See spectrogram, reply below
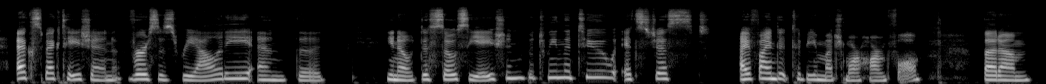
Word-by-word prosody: expectation 230 -6 +2
versus 225 -3 +2
reality, 230 +8 0
and 200 -2 -1
the 185 -2 -4
d - - -24 0.6
you 230 - +4
know, 195 -2 +3
dissociation 225 +4 +1
between 310 +1 -2
the 315 - +2
2, 320 0 -4
it's 235 0 -2
just 260 -1 -4 0.3
I 230 +2 +7
find 260 0 +4
it 245 - -3
to 245 - -5
be 220 -1 -2
much 195 -2 -1
more 180 0 -2
harmful. 185 +4 -4 0.6
But, 210 -1 +6
um, 195 0 +1
225 Hz, 140 wpm, -24 LUFS, 200-265 Hz, 0.6 s, I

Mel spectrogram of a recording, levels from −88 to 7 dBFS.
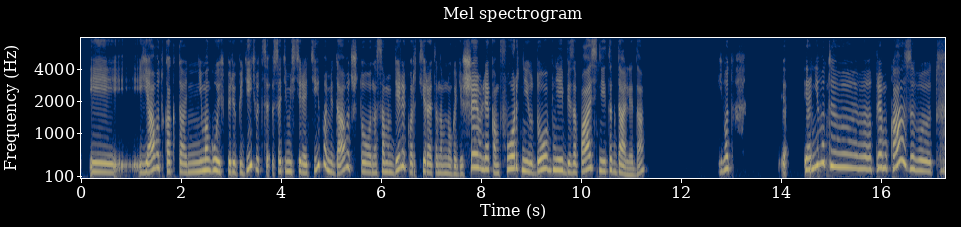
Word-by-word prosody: И 190 - 0 0.2
и - - -2
я 190 +6 +3
вот 275 0 -3
как-то 195 -2 -2
не 190 +2 -1
могу 225 0 +5
их 195 -1 0
переубедить 195 - +2
вот 230 -2 -5
с - - -5
с - - -12
этими 200 0 0
стереотипами, 205 - 0
да, 165 +7 -1
вот, 290 -2 -3
что 190 -9 -2
на 175 - -5
самом 185 -1 -3
деле 270 - +2
квартира- 185 -2 -3
это 170 -1 -3
намного 165 -2 -4
дешевле, 245 - +1
комфортнее, 225 - +1
удобнее, 225 +4 +3
безопаснее 205 +5 0
и - - -18
так 225 -5 -2
далее, 150 -8 -1
да. 160 - -6 1.5
И 195 - -9
вот. 255 +2 0 1.0
И - - -3 0.3
и - - +3
они, 255 +6 +3
вот, 370 -1 0
у, 275 -5 +1
прям 270 0 +1
указывают, 255 - +1
215 Hz, 140 wpm, -24 LUFS, 185-260 Hz, 1.5 s, могу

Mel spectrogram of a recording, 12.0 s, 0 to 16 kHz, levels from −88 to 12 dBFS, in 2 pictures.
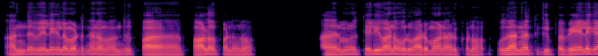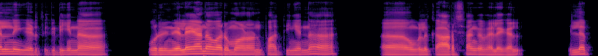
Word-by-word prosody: அந்த 125 +4 -1
வேலைகள 135 +1 +1
மட்டும் 125 +1 -2
தான் 130 -1 0
நம்ம 115 -2 -2
வந்து 120 +3 -5
பா 105 - +5 0.4
ஃபாலோப் 115 +3 +1
பண்ணனும். 100 +1 -5 0.7
அதன் 115 0 +1
மூலம் 135 -1 -3
தெளிவான 135 +1 +3
ஒரு 120 - 0
வருமானம் 120 +1 +1
இருக்கணும். 105 -1 -6 0.2
உதாரணத்துக்கு 135 0 +2
இப்ப 120 - -3
வேலைகள்னு 150 +1 +4
நீங்க 135 -2 0
எடுத்துக்கிட்டீங்கன்னா 125 0 -2 0.6
ஒரு 125 -1 +1
நிலையான 155 +5 +6
வருமானம்னு 135 0 +1
பார்த்தீங்கன்னா, 125 +4 -3 0.7
அ - - +1 0.2
உங்களுக்கு 115 0 -3
அரசாங்க 120 +3 -1
வேலைகள். 105 -1 -1 0.5
இல்ல 140 +2 +1
125 Hz, 145 wpm, -21 LUFS, 115-135 Hz, 0.7 s, நிலையான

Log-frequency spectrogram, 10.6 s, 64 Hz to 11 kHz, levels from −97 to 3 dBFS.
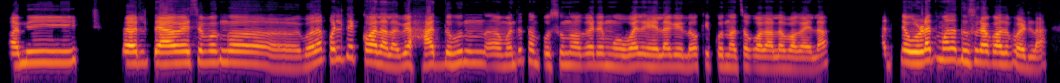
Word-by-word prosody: आणि 230 +2 -3 0.5
तर 225 0 +7
त्यावेळेस 225 +1 +6
मग 235 +1 -1
अ, 200 -8 -1
मला 210 +6 +1
परत 295 +4 -2
एक 310 - -2
कॉल 235 -3 +5
आला. 185 -3 +1
मी 210 +3 +1
हात 195 +2 +2
धुवून 225 +1 -5
अ, 190 0 -4
म्हणतात 200 +6 -7
ना, - - -2
पुसून 205 +1 -8
वगैरे 200 0 -2
मोबाईल 190 0 -2
घ्यायला 185 -1 0
गेलो, 180 +1 -4
की 200 - -10
कुणाचा 180 -1 -5
कॉल 170 -1 -1
आला 165 0 -1
बघायला 155 -1 -2
आणि - - -16
तेवढ्यात 240 +4 +6
मला 275 0 +2
दुसरा 235 -1 +3
कॉल 215 -1 +3
पडला. 170 -4 -2
210 Hz, 180 wpm, -23 LUFS, 185-230 Hz, 0.5 s, तर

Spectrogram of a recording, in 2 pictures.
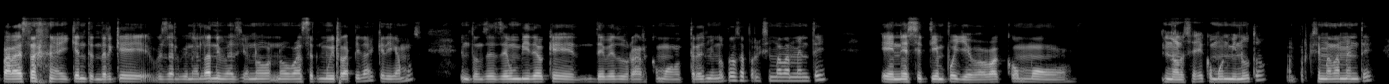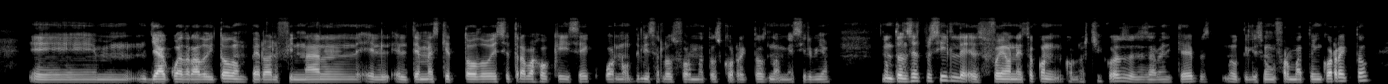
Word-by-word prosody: para 130 0 +8
eso 150 +4 +7
hay 130 -3 +1
que 140 - +4
entender 125 -3 0
que, 140 -2 +1
pues, 125 0 -7
al 120 -1 -1
final, 125 +1 -3
la 140 - +8
animación 125 -2 -1
no 130 0 0
no 125 0 -2
va 130 - +2
a - - -3
ser 130 - -2
muy 135 0 +2
rápida, 140 +7 0
que 140 - -4
digamos. 130 - -5 0.4
Entonces, 125 - -3
de 125 - +3
un 130 0 +3
video 130 0 +3
que 130 -4 +1
debe 125 0 -1
durar 120 -1 -3
como 120 -2 -5
3 125 +2 -2
minutos 175 +7 -2
aproximadamente, 170 +4 -4 0.5
en 120 -1 +5
ese 125 +2 +4
tiempo 130 +2 +2
llevaba 115 0 +1
como, 115 -2 -2 0.9
no 115 -2 +3
sé, 135 +3 -3
como 125 -1 0
un 125 - +2
minuto, 140 - -1
aproximadamente, 130 +7 -1 0.4
eh, 115 0 -2
mm, 115 +2 -7
ya 125 0 +9
cuadrado 120 -1 +3
y 120 - -1
todo. 135 -1 +5
Pero, 115 0 +2
al 115 0 0
final, 120 +1 -1
el 115 -1 -3
el 115 -2 -4
tema 120 0 +2
es - - -6
que 130 - -1
todo 125 +1 +2
ese 125 - -1
trabajo 125 0 0
que 130 - -3
hice, 125 +1 -3
por 120 0 0
no 120 - -4
utilizar 130 -2 -5
los 125 -1 -3
formatos 115 -1 -4
correctos, 125 -1 -4
no - - -3
me 115 +1 -8
sirvió. 120 +1 -6 0.5
Entonces, 145 +2 +4
pues 155 -2 -2
sí, 195 -1 +2
les 170 -3 +1
fui 130 -1 +4
honesto 120 -1 +2
con 130 -4 -1
con 115 - -12
los 125 - -12
chicos, 155 0 -1
o 130 - -2
sea, 115 - -8
saben 115 0 -6
que, 130 +2 +1
pues, 120 -2 -14
no, 130 - -4
utilicé 115 0 -6
un 115 - -3
formato 115 +1 -2
incorrecto. 165 +9 +2
125 Hz, 195 wpm, -25 LUFS, 120-135 Hz, 0.9 s, ya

